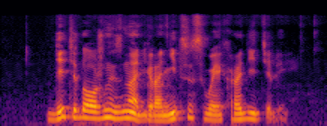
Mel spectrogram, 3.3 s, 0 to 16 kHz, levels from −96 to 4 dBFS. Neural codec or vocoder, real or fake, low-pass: codec, 24 kHz, 3.1 kbps, DualCodec; fake; 10.8 kHz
